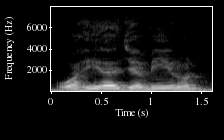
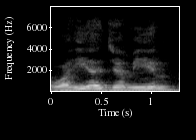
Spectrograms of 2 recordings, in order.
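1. Kata terakhir diakhiri dengan tambahan -un. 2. Kata terakhir berakhir pada konsonan mati. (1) "itu harokat ثانيتanya harokat wahia jamilun" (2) "atau lebih wahia jamil"

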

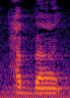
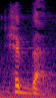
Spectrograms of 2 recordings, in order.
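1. الحركة الأولى فتحة. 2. الحركة الأولى كسرة. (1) "كل الرواة يقال لهم حبان" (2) "فهو بالكسر يقال له حبان"

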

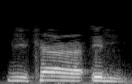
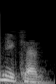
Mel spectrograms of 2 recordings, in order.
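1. فيه همزة لكن بلا ياء مدّ طويلة. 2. ليس فيه همزة ولا ياء مدّ طويلة. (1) "بهمز بدون ياء" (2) "حذف الياء والهمزة ميكال"

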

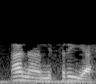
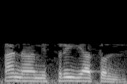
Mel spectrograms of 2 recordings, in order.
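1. Kata itu berhenti tanpa akhiran vokal. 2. Kata itu berakhir dengan vokal penuh.

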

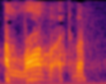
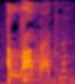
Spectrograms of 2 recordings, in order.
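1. تُقال العبارة ببطء وهدوء. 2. تُقال العبارة بسرعة وعجلة. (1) "انا كده اطمئنيت" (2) "لكن اصلي كده"

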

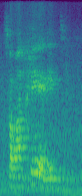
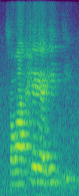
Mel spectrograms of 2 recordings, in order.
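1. تُقال التحية بصوت عادي. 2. تُقال التحية بصوت أعلى.

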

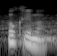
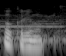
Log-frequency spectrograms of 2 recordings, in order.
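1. Kata ini diakhiri dengan vokal 'a'. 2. Kata ini diakhiri dengan vokal 'u'. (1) "Menasabkan ukrima dengan idan dalam kalimat ini salah" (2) "dengan dhammah ukrimuk"

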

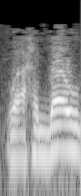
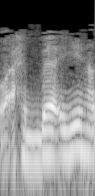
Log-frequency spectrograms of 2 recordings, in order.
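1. الهمزة بعدها ضمة. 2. الهمزة بعدها كسرة. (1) "بالرفع أيضا" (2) "همزة على نبرة على الياء"

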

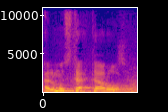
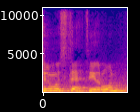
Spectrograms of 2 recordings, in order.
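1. الحركة بعد التاء هي 'a'. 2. الحركة بعد التاء هي 'i'. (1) "بفتح التاء" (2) "مش المستهترون"

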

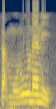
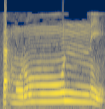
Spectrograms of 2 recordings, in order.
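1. Dua bunyi n terpisah, dengan vokal di antaranya. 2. Dua bunyi n menyatu menjadi satu n ganda. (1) "Yang pertama al-fak dipecah nunnya" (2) "Yang kedua dengan idgham"

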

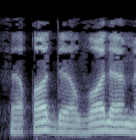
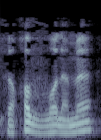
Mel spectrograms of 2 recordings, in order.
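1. يُنطق حرف الدال بقلقلة خفيفة. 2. يُدغم حرف الدال في الصوت الذي بعده. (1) "وإظهارها يكون بقلقلتها" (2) "يدغم الدالة الساكنة في الضاء"

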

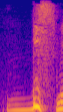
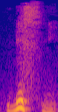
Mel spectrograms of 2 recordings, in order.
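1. يُنطق b مشدودًا ومتوترًا. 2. يُنطق b خفيفًا ومرتخيًا. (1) "كز عليها كما تشددها باسم، لا خطأ" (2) "وإنما باسم"

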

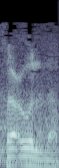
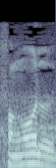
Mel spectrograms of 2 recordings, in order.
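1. Huruf tengahnya bunyi tenggorokan. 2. Huruf tengahnya bunyinya seperti ng sengau.

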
